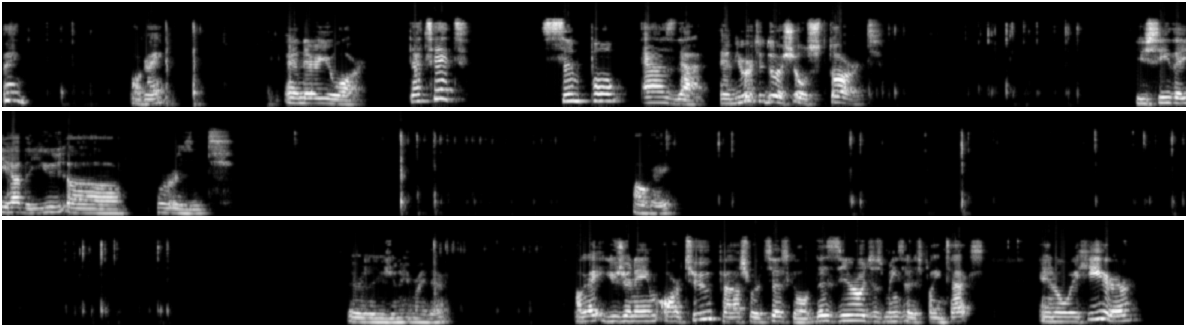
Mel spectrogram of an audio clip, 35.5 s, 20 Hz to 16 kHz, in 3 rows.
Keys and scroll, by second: 0.0-1.6 typing, 1.8 Return, 8.2 ctrl+z, 8.6 Return, 9.4-11.0 typing, 15.8 Return, 19.0 space, 20.3 Return, 22.4 ctrl+c, 22.9-25.6 typing, 27.9 Return.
